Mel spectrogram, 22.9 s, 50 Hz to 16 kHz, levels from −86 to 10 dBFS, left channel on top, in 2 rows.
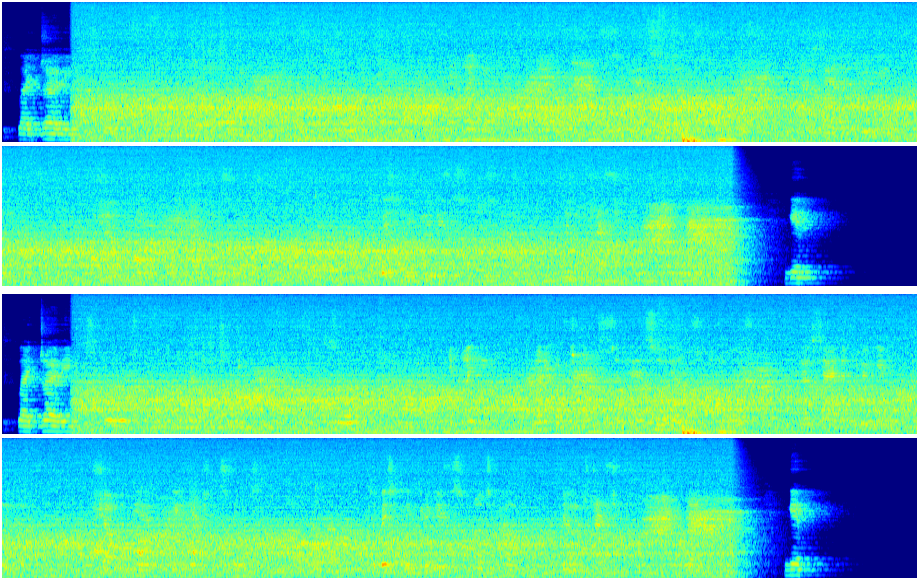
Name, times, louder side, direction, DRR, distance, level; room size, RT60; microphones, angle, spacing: voice 1, 0.2-3.1 4.1-4.6 5.5-9.4 9.9-12.2 12.5-14.7 15.3-15.4 16.0-17.9 18.4-20.3 21.2-21.4, right 3 dB, 80° right, -1 dB, 0.5 m, -32 dB
sound 1, 0.8-20.6, left 1 dB, 10° left, 0.5 m, -23 dB
4.0 x 2.8 x 4.6 m, 0.90 s
head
